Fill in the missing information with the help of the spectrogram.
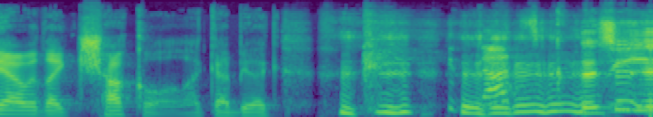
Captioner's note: giggling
